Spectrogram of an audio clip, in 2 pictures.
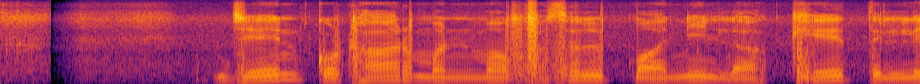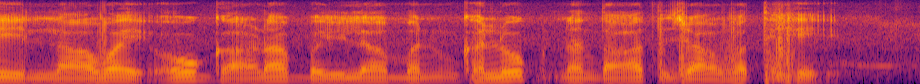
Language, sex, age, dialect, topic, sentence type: Chhattisgarhi, male, 18-24, Western/Budati/Khatahi, agriculture, statement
